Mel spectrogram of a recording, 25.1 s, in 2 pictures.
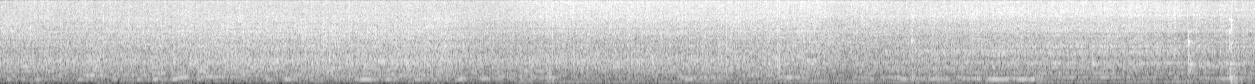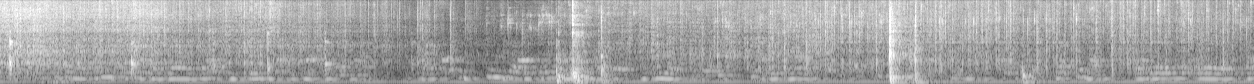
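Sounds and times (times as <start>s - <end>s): chicken sizzling in frying pan: 0.0s - 25.0s
spatula clicking on pan: 11.6s - 13.0s.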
